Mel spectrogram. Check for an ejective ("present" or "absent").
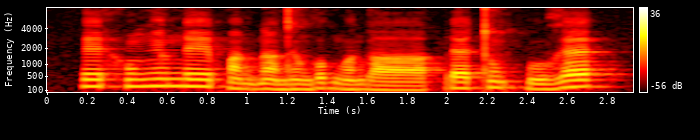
absent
